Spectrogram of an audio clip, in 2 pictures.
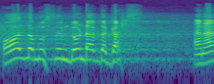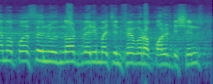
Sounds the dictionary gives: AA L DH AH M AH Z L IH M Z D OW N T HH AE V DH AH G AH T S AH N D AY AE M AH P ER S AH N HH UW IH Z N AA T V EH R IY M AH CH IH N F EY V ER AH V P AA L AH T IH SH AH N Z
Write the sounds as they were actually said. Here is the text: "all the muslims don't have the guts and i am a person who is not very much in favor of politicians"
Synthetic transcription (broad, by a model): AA L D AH M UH S L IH M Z D OW N T HH AE V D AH G AH T S AH N D AY M AH P ER S AH N HH UW IH Z N AA T V EH R IY M AH CH IH N F EY V ER AH V P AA L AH T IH SH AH N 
